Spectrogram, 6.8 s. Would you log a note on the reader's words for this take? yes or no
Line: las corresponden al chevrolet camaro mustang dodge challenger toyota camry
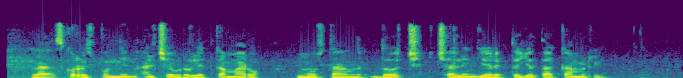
no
